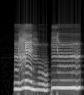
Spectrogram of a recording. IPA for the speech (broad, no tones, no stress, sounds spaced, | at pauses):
ɨ ɮ e ŋ u | ɲ ɨː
